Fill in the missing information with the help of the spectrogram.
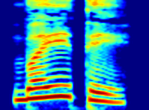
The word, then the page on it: ಬಿಯದಿ: biyadi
